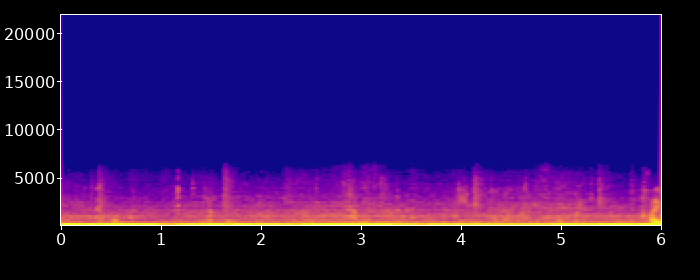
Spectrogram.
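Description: Outdoor market ambience: a steady low rumble with faint voices of people in the background.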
